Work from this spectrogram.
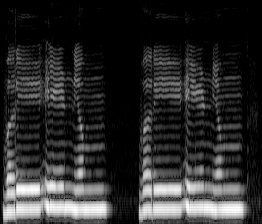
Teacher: it is chanted in a mid pitch followed by a high pitch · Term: double accent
